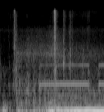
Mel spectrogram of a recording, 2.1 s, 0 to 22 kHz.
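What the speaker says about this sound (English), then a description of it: "Now we need to start the car up" A Ford Focus engine cranks and catches after about 2 quarts of transmission fluid have been added, with a few clicks and a short starter whir leading into a loud, steady idle rumble.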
